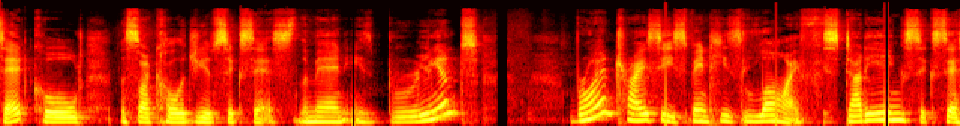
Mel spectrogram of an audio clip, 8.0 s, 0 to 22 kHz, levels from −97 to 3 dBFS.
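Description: A block of digital silence first appears at 2.93 to 2.95 s, a 23 ms hole that fits a 1024-sample buffer going unfilled. A longer one at 4.13 to 4.23 s lasts 93 ms, consistent with a 4096-sample block. Brief dropouts follow at 5.54 s (10 ms), just before "spent his", and at 6.46 s (5 ms), just after "spent his". A final 33 ms gap runs from 7.37 to 7.40 s. Each time, the speech cuts to silence with no fade and returns the same way. The shortest gaps sound like ticks, and the longer ones like pops or short holes.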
